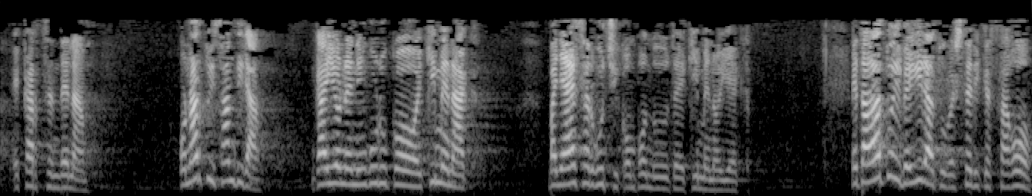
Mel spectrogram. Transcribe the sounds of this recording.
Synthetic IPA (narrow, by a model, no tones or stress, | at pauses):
e̞kaɾt͡se̞nd̪e̞na | o̞naɾt̪uisand̪iɾa | ɡajo̞ne̞niŋɡuɾuko̞e̞kime̞nak | bajɲae̞se̞ɾɣut͡ʃiko̞mpo̞nd̪uðut̪e̞ːkime̞no̞je̞k | e̞t̪aːðat̪ue̞jβe̞ɣ̞iɾat̪uβe̞st̪e̞ɾike̞st̪aɣ̞o̞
